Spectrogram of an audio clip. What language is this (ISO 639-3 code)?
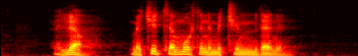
kab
